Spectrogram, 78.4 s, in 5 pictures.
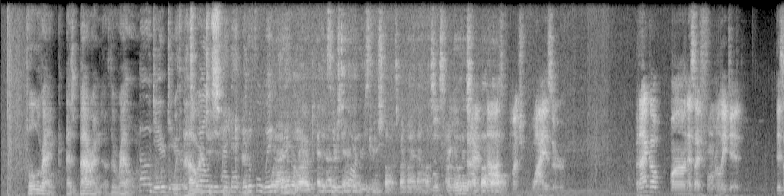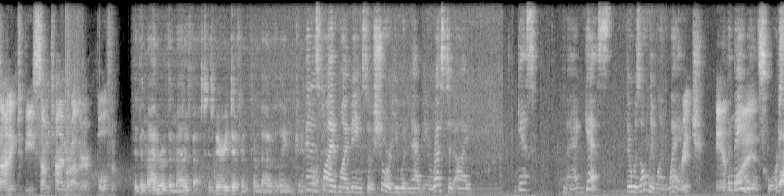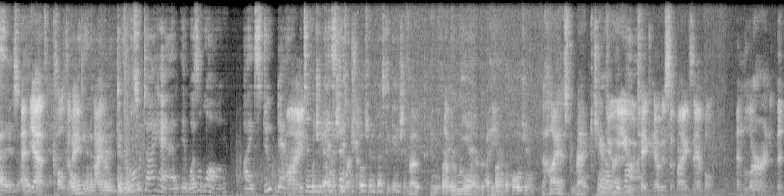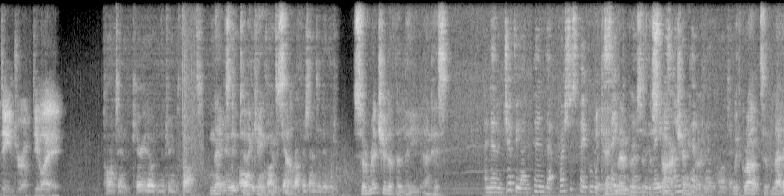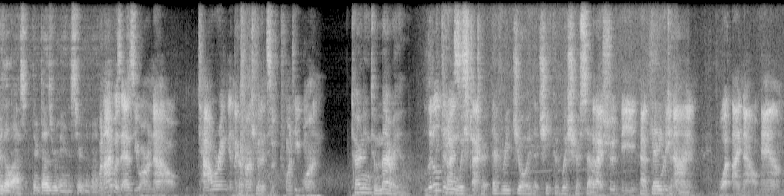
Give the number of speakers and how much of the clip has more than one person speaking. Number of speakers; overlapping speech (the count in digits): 4, about 39%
